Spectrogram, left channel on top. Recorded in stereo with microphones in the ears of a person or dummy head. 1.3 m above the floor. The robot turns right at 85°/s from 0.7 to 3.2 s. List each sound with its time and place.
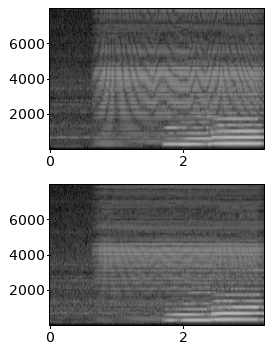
1.7 s a flute: 25° left, 2.5 m; by 3.1 s 150° left, 2.5 m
